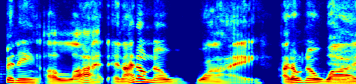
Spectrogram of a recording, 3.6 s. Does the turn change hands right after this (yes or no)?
no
